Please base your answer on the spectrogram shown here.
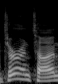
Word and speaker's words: Turrentine: Democrat Dan Turrentine, rhymes with wine, agrees.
